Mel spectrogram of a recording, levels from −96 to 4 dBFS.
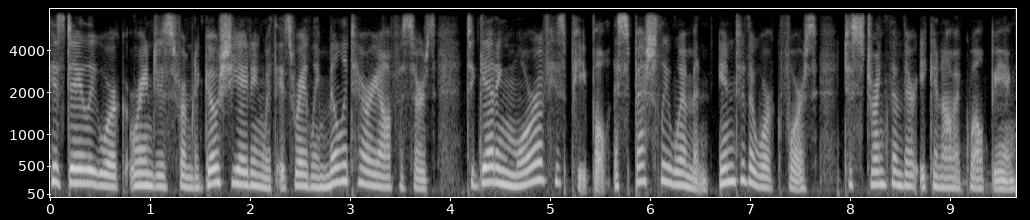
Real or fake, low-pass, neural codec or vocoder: real; 7.2 kHz; none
